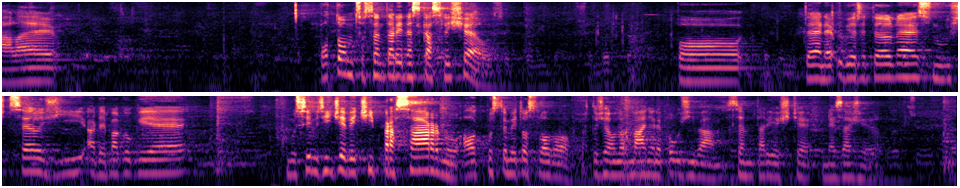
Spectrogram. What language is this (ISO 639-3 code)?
ces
